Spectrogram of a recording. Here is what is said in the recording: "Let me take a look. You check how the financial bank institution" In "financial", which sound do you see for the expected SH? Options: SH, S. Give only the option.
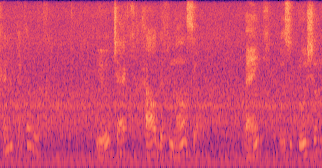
S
